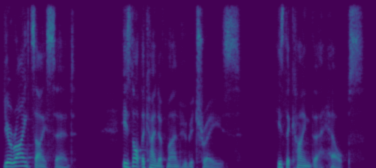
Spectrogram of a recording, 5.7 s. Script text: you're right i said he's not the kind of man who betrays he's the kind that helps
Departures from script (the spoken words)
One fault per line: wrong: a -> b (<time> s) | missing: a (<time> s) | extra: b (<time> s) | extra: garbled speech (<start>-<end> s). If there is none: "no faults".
no faults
